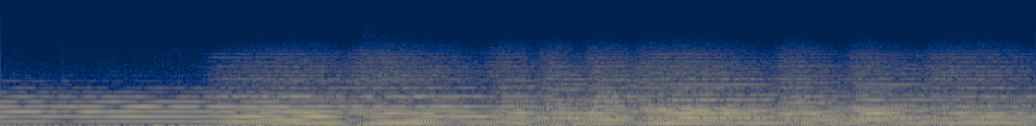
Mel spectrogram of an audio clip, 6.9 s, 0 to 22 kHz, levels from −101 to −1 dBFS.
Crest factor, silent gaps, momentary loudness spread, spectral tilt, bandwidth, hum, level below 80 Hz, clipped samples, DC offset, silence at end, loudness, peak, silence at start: 14 dB; none; 7 LU; -10.5 dB/octave; 5.4 kHz; none; -56 dBFS; under 0.1%; under 0.1%; 0 s; -40 LUFS; -24 dBFS; 0 s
